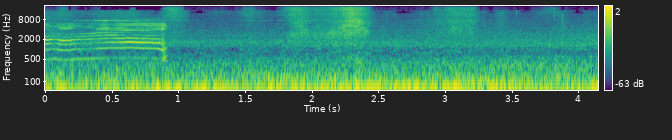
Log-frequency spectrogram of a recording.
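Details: Friendly ginger stray cat asking for food gives one clear, slightly rising meow of about a second, rich in harmonics, then stops; low rumbling outdoor background noise continues throughout.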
